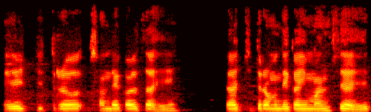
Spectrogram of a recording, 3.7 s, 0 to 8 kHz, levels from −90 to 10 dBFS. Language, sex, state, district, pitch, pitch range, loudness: Marathi, male, Maharashtra, Pune, 135 Hz, 135-140 Hz, -20 LUFS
